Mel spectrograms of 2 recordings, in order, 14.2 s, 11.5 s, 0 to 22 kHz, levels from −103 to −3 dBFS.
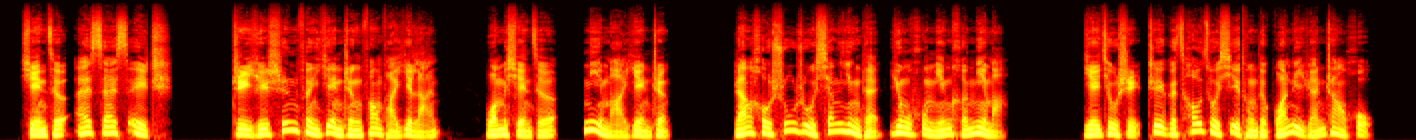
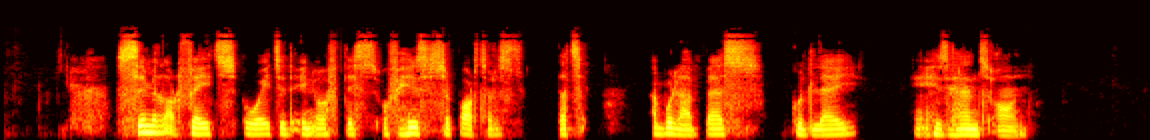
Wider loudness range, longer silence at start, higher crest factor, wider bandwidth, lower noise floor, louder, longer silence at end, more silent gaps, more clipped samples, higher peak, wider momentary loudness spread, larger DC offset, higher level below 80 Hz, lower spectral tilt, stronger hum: second, 1 LU vs 4 LU; second, 0.25 s vs 0.7 s; about the same, 18 dB vs 20 dB; first, 15.5 kHz vs 9.4 kHz; about the same, under -90 dBFS vs under -90 dBFS; first, -22 LUFS vs -25 LUFS; second, 0.5 s vs 1.25 s; neither; neither; about the same, -4 dBFS vs -6 dBFS; second, 8 LU vs 13 LU; neither; first, -48 dBFS vs -64 dBFS; about the same, -5.5 dB/octave vs -4.5 dB/octave; neither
